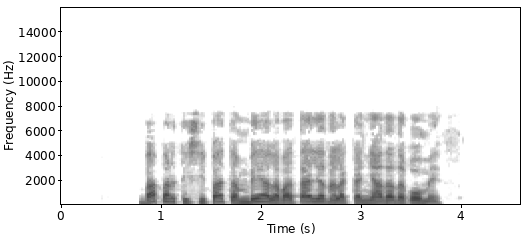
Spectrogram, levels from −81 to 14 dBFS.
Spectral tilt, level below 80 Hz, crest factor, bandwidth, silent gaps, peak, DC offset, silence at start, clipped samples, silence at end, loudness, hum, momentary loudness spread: -5 dB/octave; -64 dBFS; 16 dB; 7.8 kHz; none; -4 dBFS; under 0.1%; 0.8 s; under 0.1%; 0.8 s; -18 LUFS; none; 6 LU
